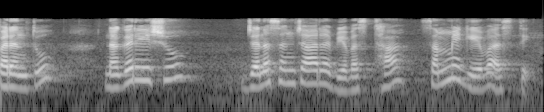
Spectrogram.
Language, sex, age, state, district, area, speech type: Sanskrit, female, 18-30, Karnataka, Udupi, urban, spontaneous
